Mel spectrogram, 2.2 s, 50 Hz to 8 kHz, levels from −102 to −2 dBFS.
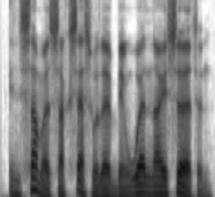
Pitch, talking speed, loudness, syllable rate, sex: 110 Hz, 250 wpm, -15 LUFS, 6.1 syllables/s, male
